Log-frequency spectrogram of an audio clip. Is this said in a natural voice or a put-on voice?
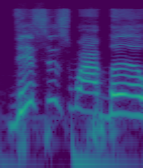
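put-on. It is said in an imitated, put-on voice.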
